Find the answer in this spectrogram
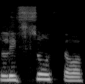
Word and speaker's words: Lesotho: That's how they're it's pronounced, Lesotho.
